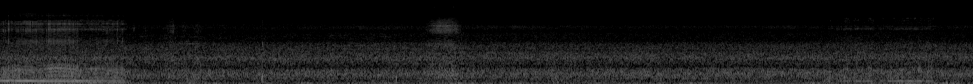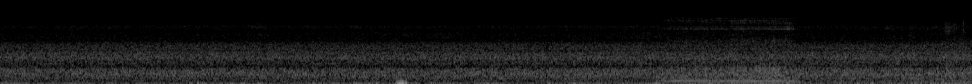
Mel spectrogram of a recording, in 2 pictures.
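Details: Sleeping puppy snoring, phone recording: soft, intermittent nasal snorting breaths every several seconds over steady background fan noise.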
